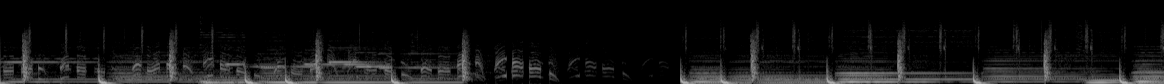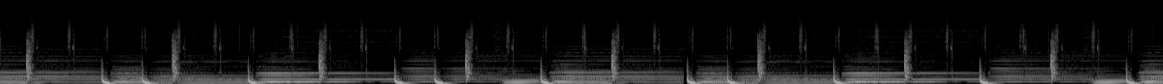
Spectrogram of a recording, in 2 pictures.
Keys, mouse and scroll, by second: 0.8 ctrl+-, 0.8 ctrl+=, 1.2 right click, 2.6 right click, 3.2 right click, 6.0 ctrl+z, 7.0 ctrl+z, 7.6 ctrl+z, 8.9 ctrl+-, 9.1 ctrl+=, 10.1 ctrl+=, 10.8 ctrl+=, 12.0 ctrl+-, 12.2 ctrl+=, 12.3 ctrl+z, 12.4 ctrl+=, 13.7 ctrl+z, 15.0 ctrl+z, 15.6 ctrl+z, 18.0 ctrl+-, 19.5 ctrl+=, 22.2 ctrl+-, 22.6 ctrl+=, 22.7 ctrl+-, 23.0 ctrl+=.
